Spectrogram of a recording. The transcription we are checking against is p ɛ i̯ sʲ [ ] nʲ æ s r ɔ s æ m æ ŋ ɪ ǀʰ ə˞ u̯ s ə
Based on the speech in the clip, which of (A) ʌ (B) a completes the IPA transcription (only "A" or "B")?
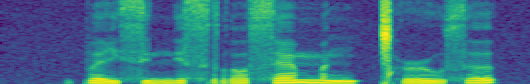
A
